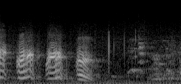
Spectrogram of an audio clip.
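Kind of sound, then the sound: animal, duck quacking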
